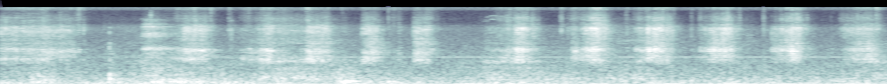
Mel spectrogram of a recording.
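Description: Kanzy Twist safety razor with a Bolzano stainless blade scraping through lathered beard stubble on an against-the-grain pass, in short quick strokes about two to three a second, starting about a second in.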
